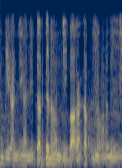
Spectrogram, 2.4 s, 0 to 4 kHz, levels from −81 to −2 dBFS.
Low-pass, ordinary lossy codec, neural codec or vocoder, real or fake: 3.6 kHz; none; codec, 44.1 kHz, 1.7 kbps, Pupu-Codec; fake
